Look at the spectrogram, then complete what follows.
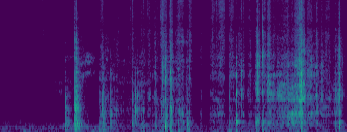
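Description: Hands in nitrile gloves handling a cardboard box with a card insert and a plastic smart plug: a run of irregular taps, scrapes and rustles that starts about a second in.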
